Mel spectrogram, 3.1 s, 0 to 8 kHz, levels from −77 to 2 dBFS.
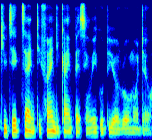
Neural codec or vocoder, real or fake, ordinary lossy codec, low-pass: codec, 24 kHz, 1.2 kbps, DualCodec; fake; none; 7.2 kHz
